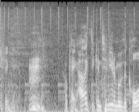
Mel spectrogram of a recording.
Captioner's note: clears throat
